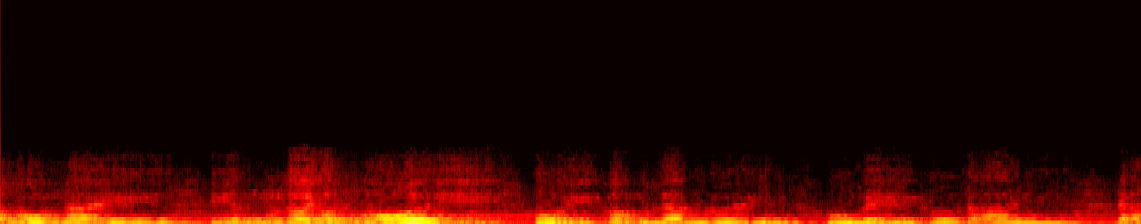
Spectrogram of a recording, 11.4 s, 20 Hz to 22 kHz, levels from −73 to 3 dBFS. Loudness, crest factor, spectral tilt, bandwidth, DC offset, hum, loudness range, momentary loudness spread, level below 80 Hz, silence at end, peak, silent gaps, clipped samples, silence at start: -25 LUFS; 18 dB; -7 dB/octave; 7.8 kHz; under 0.1%; none; 5 LU; 11 LU; -60 dBFS; 0 s; -6 dBFS; none; under 0.1%; 0 s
